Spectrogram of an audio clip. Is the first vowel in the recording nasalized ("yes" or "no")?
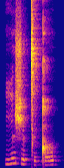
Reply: no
